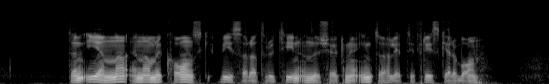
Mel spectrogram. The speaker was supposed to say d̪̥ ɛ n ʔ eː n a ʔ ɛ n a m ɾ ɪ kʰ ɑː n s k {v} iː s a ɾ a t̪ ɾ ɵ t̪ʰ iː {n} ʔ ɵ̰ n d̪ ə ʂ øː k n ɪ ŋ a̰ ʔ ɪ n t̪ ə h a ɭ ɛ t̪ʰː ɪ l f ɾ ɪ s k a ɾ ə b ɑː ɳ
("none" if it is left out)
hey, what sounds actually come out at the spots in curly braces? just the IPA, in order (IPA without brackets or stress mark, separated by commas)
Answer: v, n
